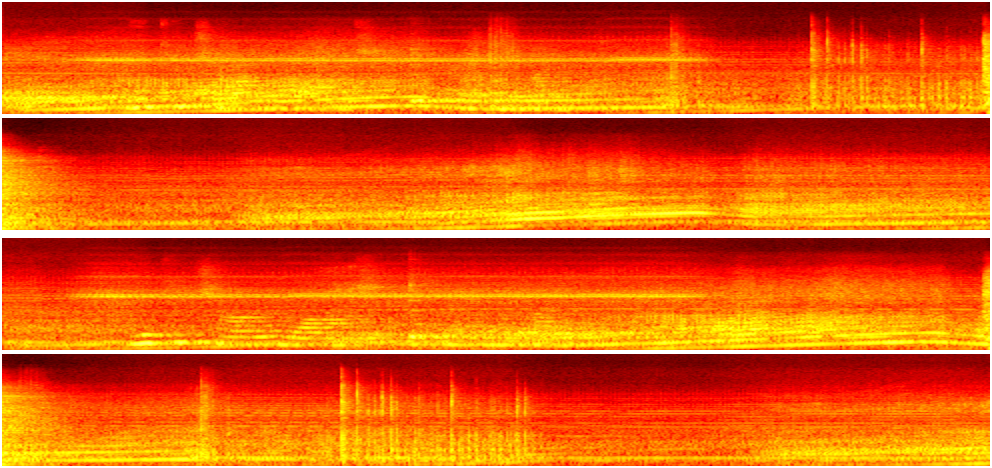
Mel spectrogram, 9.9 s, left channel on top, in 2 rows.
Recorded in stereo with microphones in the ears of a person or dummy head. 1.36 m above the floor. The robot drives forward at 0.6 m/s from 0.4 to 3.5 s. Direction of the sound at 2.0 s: 45° right (ahead or behind).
